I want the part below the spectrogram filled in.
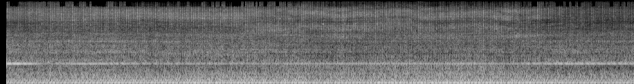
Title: starboard engine exhaust leak between head and turbo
